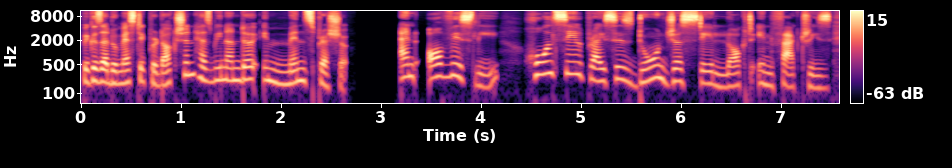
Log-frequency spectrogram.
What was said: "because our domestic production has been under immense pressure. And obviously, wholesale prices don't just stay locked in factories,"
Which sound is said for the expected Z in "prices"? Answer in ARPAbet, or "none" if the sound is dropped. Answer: Z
